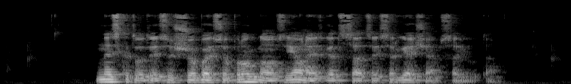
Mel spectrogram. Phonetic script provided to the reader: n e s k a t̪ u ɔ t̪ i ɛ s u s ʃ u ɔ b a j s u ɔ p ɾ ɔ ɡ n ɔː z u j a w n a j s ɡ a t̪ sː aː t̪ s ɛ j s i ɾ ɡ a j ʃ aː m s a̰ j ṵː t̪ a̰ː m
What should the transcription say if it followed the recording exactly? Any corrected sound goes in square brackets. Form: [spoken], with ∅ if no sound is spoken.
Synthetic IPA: n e s k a t̪ u ɔ t̪ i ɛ s u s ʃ u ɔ b a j s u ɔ p ɾ ɔ ɡ n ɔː z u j a w n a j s ɡ a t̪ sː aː t̪ s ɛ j s [a] ɾ ɡ a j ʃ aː m s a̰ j ṵː t̪ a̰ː m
